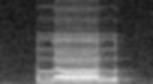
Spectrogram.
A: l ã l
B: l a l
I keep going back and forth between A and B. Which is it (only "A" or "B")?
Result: B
